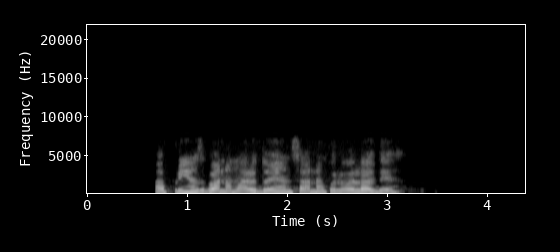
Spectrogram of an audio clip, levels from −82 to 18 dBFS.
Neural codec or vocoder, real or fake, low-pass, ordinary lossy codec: codec, 16 kHz, 4 kbps, X-Codec, HuBERT features, trained on general audio; fake; 7.2 kHz; Opus, 32 kbps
